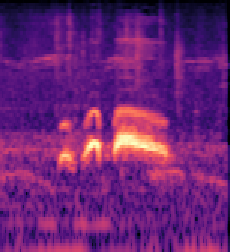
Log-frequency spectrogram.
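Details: Single spotted dove phrase used to stimulate newly caught doves: two short rising notes, then one long, mellow, gently falling low coo, with a quiet background.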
